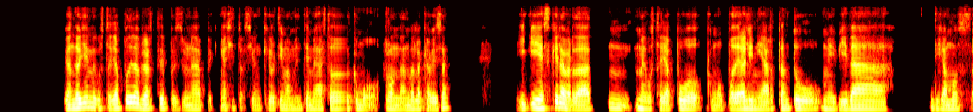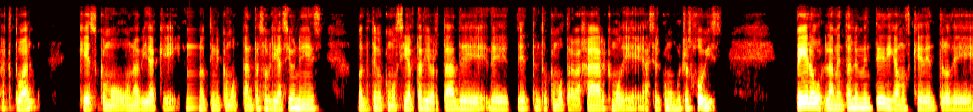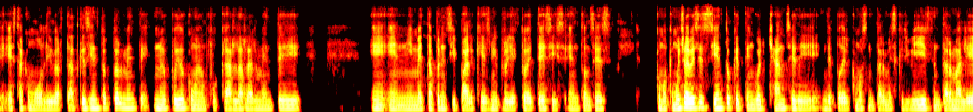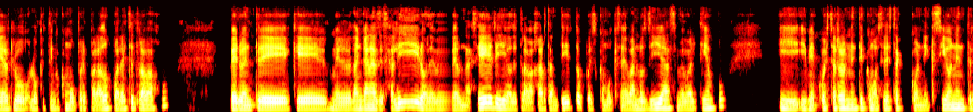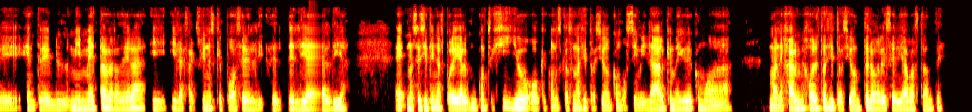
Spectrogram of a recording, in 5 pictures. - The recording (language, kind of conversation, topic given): Spanish, advice, ¿Cómo puedo alinear mis acciones diarias con mis metas?
- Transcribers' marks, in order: unintelligible speech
